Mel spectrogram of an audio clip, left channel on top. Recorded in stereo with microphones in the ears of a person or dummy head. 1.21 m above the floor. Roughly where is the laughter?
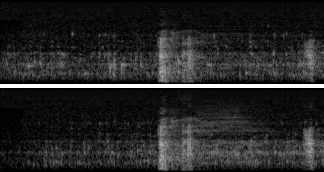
Centre.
